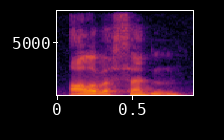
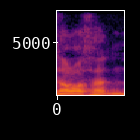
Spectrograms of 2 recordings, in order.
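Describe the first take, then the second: First: Each word is said separately and clearly. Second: The words are run together into one. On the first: The speaker calls it right. "is three words" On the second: The speaker calls it wrong. "is one"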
